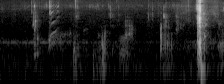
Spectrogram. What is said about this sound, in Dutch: Even een slokje.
